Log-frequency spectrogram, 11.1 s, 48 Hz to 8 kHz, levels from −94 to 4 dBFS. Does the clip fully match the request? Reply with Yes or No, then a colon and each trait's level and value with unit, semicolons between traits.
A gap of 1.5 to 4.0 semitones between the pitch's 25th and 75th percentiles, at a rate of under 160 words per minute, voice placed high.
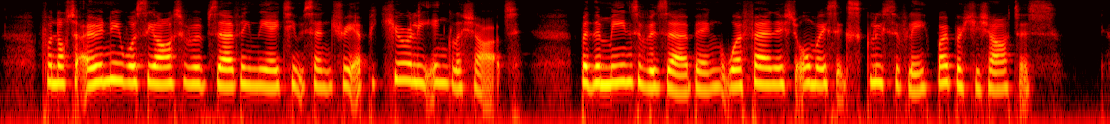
Yes: narrow, 2.6 semitones; average, 150 wpm; very high, 250 Hz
